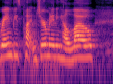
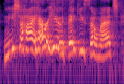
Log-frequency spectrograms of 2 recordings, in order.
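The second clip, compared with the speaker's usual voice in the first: excited greeting; 6 semitones higher, 5 dB louder than usual. Real, not acted. Greeting a gift giver.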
